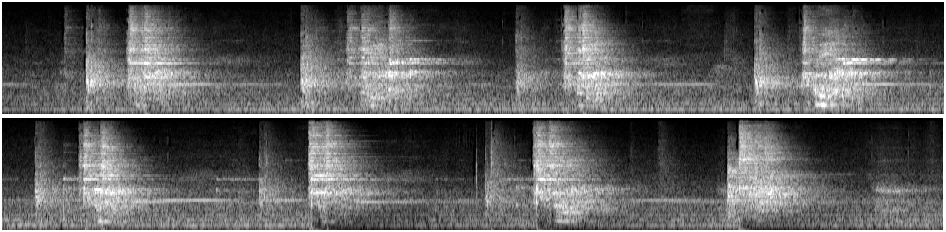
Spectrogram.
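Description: A man's hard, forceful breaths with each barbell box-squat rep, about one every two seconds, eight in all, with a brief ring from the barbell plates on several reps.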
